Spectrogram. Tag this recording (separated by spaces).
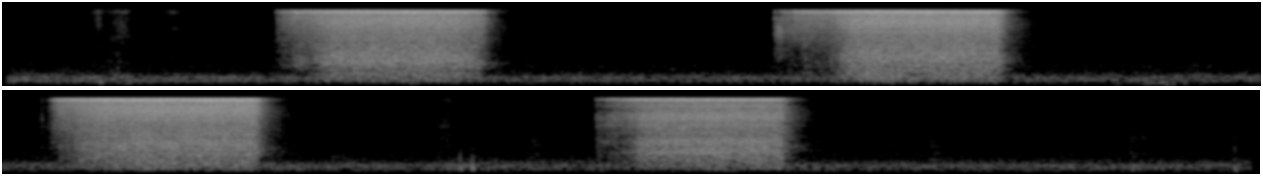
sound air spray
